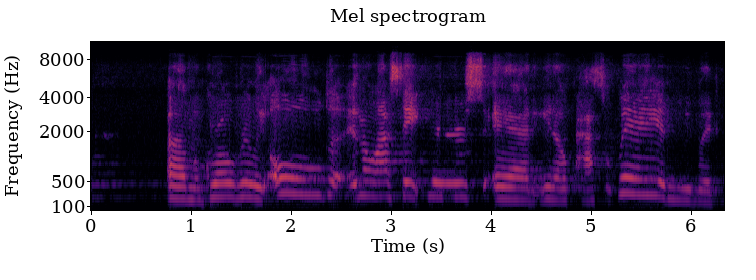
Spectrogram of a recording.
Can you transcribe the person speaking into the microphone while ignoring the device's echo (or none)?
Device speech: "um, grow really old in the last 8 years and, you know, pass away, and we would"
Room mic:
none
